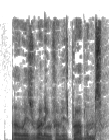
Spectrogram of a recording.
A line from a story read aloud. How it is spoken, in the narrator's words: he muttered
